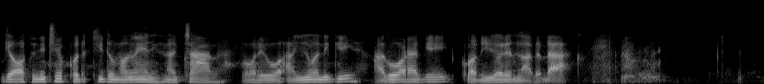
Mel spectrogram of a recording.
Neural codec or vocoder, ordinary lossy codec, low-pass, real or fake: codec, 16 kHz, 1 kbps, FreqCodec, larger model; AAC, 48 kbps; 7.2 kHz; fake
